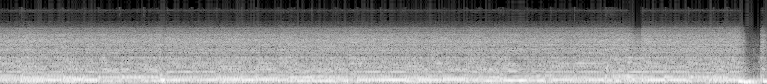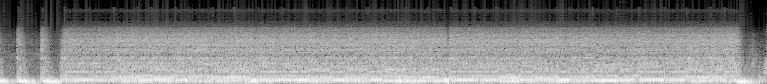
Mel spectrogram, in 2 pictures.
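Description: Electric guitar playing a repeating riff, the loop being laid down on a looper pedal. There are a few short stops about halfway through.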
